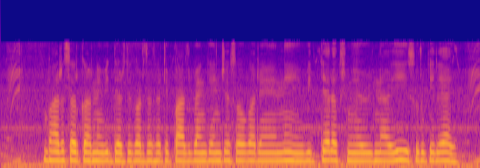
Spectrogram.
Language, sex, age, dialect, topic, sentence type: Marathi, male, 18-24, Varhadi, banking, statement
